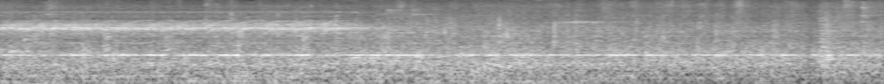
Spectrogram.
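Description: Electric train running at the elevated station, with a steady whine over a rumble of rail noise; a higher whine drops out about four seconds in.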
